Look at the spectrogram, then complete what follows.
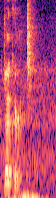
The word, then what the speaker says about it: Duggart: hubs on the island pronunciation dug like the past tense of dig and ort or ert rhymes with hurt so duggart duggart the big house this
